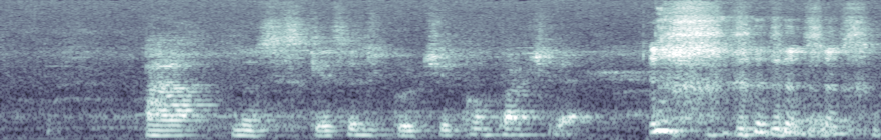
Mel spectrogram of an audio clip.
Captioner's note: laughs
